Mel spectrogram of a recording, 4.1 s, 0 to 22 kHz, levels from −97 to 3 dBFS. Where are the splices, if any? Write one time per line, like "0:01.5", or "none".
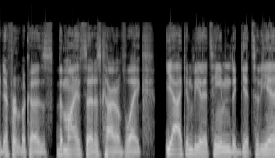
none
